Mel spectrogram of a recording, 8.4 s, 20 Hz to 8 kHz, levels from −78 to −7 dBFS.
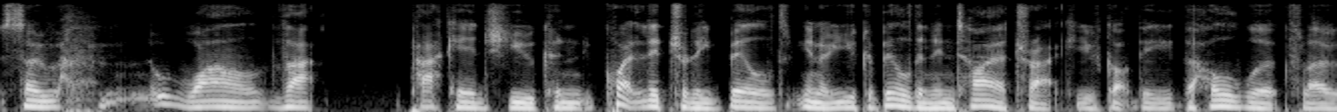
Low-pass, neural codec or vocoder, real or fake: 7.2 kHz; codec, 16 kHz, 16 kbps, FreqCodec, smaller model; fake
